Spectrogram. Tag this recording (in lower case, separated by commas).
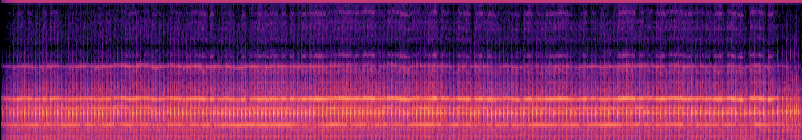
alarm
